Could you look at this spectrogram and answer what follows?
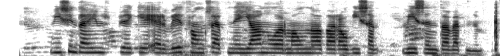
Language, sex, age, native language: Icelandic, male, 18-19, Icelandic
